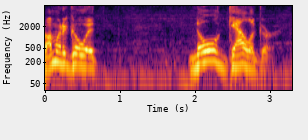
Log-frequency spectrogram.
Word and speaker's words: Noel Gallagher: So, I'm going to go with null Gallagher. Nol Gallagher, otherwise known Noel Gallagher, I guess to pronounce it.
